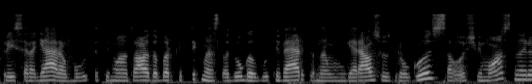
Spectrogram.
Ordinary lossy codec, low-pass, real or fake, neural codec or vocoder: AAC, 48 kbps; 10.8 kHz; fake; codec, 24 kHz, 3 kbps, HILCodec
